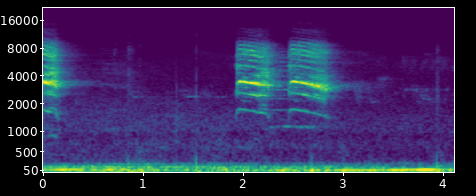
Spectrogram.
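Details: Blue jays upset over a baby blue jay in a backyard tree, dive-bombing a person walking beneath, give three harsh, raspy jeers, one at the start and two close together a couple of seconds later, over a low, steady rumble.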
